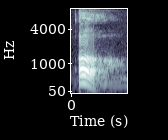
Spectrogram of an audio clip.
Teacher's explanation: this vowel is articulated with the tongue placed centerly in the oral cavity at the mid position while the lips are unrounded and in a neutral posture. The jaw is moderately lowered and the air stem flows freely through the vocal thread without any constriction. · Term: mid central unrounded vowels, mid-central unrounded vowel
